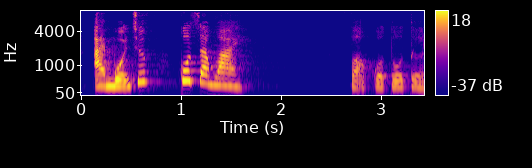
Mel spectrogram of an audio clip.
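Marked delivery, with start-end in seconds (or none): 0.1-1.6 loud, higher snapping dismissal; angry rejection. A narrator's reading. Girl pushing little sister away, angry and loud. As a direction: throw the gift back in their face.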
